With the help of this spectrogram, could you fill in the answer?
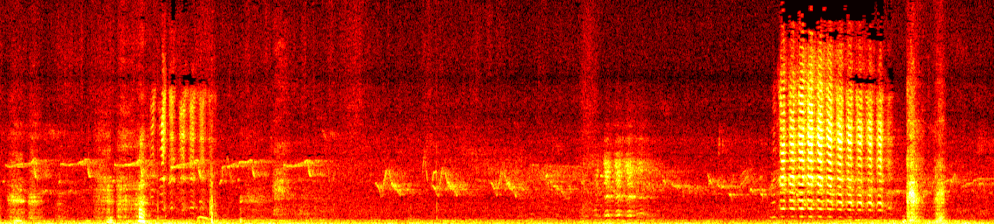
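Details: A goat gives one loud, strongly pulsed, quavering bleat near the end. Soft chirps from small birds come through earlier over low background rumble.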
